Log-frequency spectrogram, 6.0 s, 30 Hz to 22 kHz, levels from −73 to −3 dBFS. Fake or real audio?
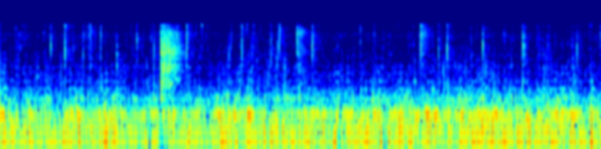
real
